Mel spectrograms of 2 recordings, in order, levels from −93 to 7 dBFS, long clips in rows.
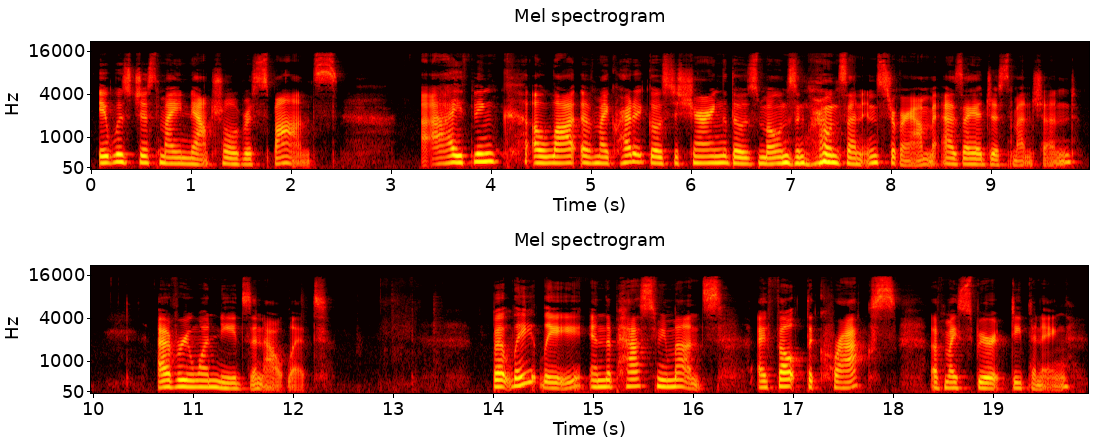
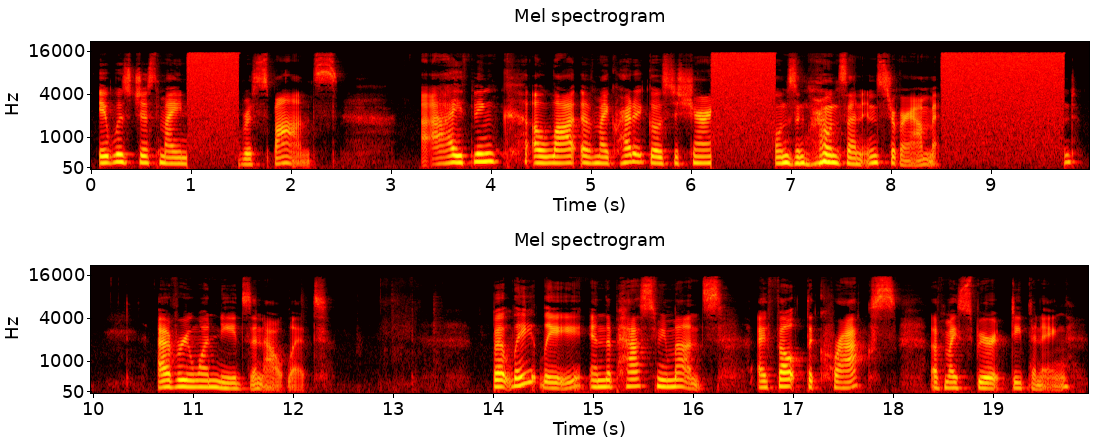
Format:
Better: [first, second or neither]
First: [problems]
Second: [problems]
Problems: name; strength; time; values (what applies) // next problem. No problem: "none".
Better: first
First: none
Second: audio cutting out; filled with static; at 1 s for 0.5 s, at 6 s for 0.5 s and at 8.5 s for 1 s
